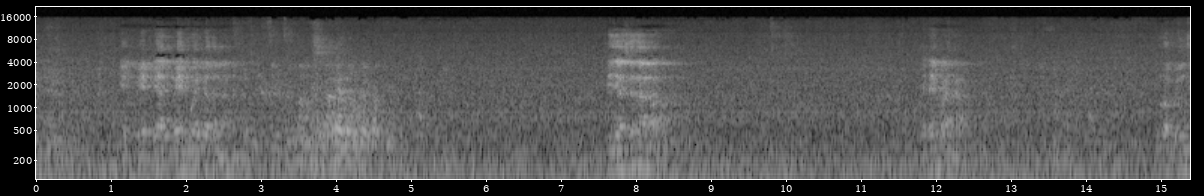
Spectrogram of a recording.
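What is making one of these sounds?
A man speaks calmly and slowly through a microphone in an echoing hall.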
